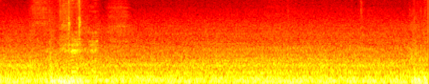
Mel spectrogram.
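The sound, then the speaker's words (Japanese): Steady, loud low rumble of a car's interior as the engine works harder on an uphill road, on the way to a cyclocross event, a dense droning roar filling the cabin with a brief louder swell near the start. “延山シクロクロスに向かう車内から収録してますちょうど坂道入っちゃったんでうるさくなっちゃった”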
